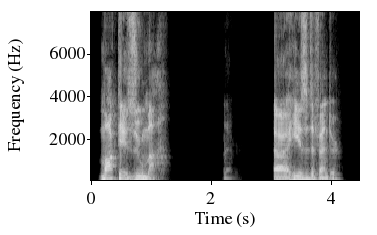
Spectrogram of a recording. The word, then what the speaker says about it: Moctezuma: This is not Montezuma, right? This has a weird pronunciation because Montezuma is the localization, right? It's like Moctezuma.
